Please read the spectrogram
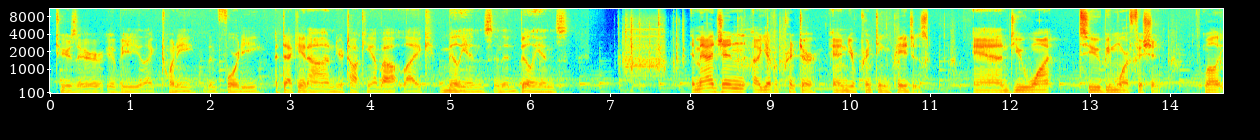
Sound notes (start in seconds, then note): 7.3 wheels whirring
